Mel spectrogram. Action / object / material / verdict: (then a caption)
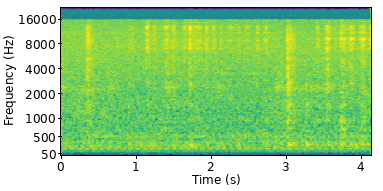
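scrape / pencil on wooden stool / wood / none. A pencil tip scratches drawing strokes across the flat top of a small reddish-brown wooden child's stool with visible grain. The result is a quiet, steady scratching and rubbing with faint bright strokes over a low, constant hum.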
